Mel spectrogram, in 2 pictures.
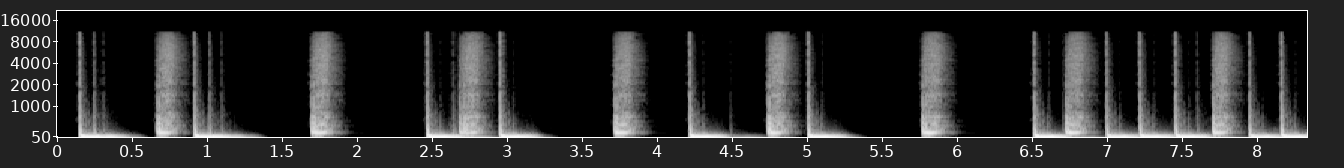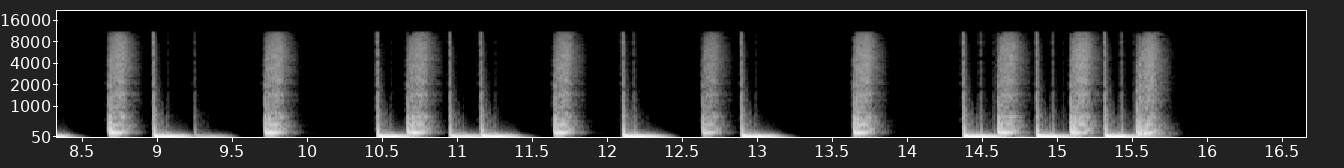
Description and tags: KC MUS152 pop beat
a standard beat
MUS152, beats, drums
